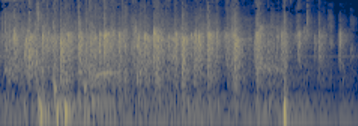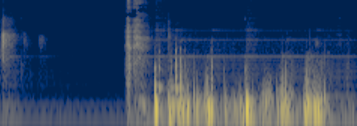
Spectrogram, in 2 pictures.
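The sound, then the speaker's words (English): Audience applause welcomes a high school junior coming up to give a testimony at a church baptism and confirmation service. Dense clapping gradually thins and fades out, followed by a pause and then some low, irregular bumps. “So let's welcome Daniel as he comes to share.”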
